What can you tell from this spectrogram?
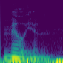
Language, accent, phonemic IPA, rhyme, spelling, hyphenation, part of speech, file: English, US, /ˈmɪl.jən/, -ɪljən, million, mil‧lion, numeral, En-us-million.ogg
- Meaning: 1. The cardinal number 1 000 000: 10⁶; a thousand thousand (1,000²) 2. An unspecified very large number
